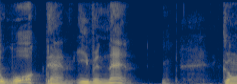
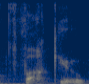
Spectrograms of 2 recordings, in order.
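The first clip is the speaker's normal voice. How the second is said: near-silent whisper; mouthed insult; 22 dB quieter than usual. Retold or imitated. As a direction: mouth it across the courtroom.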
